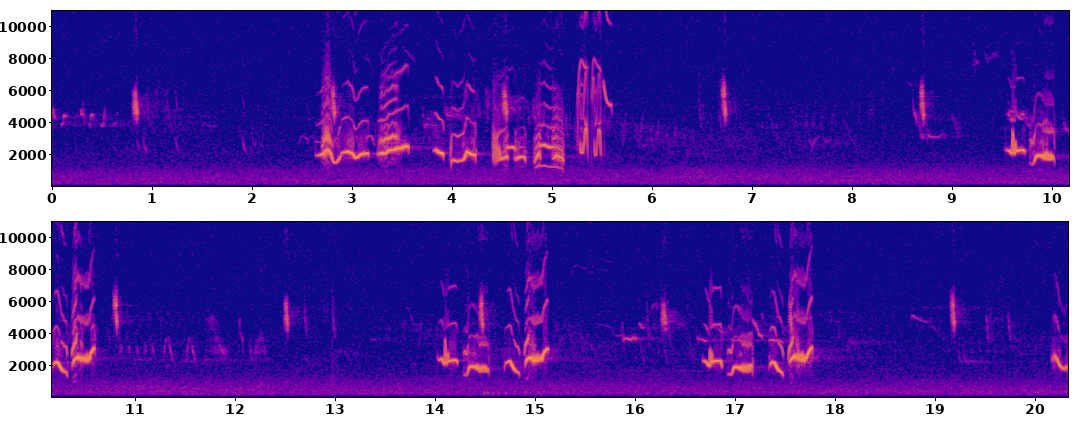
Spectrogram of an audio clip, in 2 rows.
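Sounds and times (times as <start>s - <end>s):
low constant hiss: 0.0s - 20.3s
common blackbird Turdus merula singing: 2.6s - 5.6s, 9.5s - 11.9s, 14.0s - 15.2s, 15.8s - 17.8s.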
